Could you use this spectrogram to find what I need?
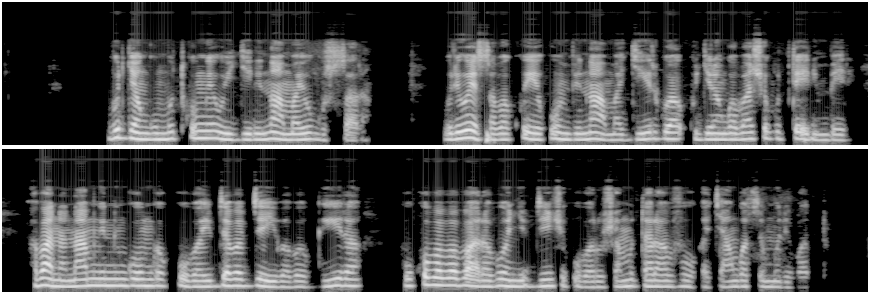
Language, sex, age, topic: Kinyarwanda, female, 18-24, education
